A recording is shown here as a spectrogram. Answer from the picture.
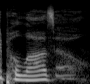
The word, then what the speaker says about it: Palazzo: Is it Palazzo? Is that how you say it? Or Palazzo? – I say Palazzo.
